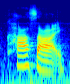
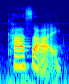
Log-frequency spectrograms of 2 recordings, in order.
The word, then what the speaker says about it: cocci: shape of their cell there are three shapes cos i that is spelled c-o-c-c-i casai these are little round balls that resemble a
